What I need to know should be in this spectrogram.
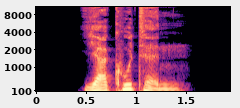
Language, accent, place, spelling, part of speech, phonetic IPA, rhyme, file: German, Germany, Berlin, Jakutin, noun, [jaˈkuːtɪn], -uːtɪn, De-Jakutin.ogg
- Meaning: Yakut (woman from Yakutia or of Yakut origin)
